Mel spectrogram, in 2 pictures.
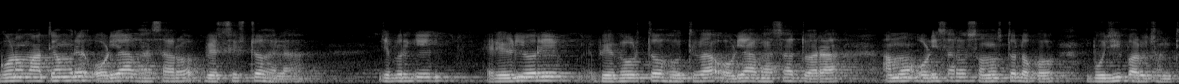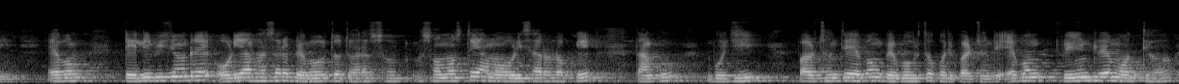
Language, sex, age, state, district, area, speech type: Odia, male, 18-30, Odisha, Subarnapur, urban, spontaneous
